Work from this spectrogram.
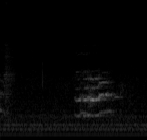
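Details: A pet cat named Harley talking over his dinner, mouth full of food; one brief muffled meow rising and falling in the middle, with faint household hum behind it.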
